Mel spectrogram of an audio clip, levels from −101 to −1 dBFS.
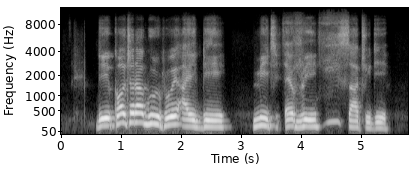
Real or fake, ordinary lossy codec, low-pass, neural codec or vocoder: fake; Opus, 24 kbps; 10.8 kHz; autoencoder, 48 kHz, 32 numbers a frame, DAC-VAE, trained on Japanese speech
